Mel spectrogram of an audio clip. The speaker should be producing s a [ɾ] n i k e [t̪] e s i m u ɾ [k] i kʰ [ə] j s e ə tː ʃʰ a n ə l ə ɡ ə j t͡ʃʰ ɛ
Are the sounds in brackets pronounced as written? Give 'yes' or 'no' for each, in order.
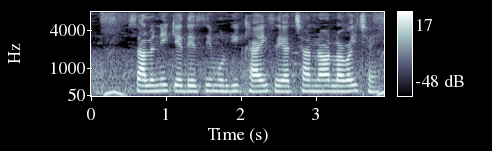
no, no, no, no

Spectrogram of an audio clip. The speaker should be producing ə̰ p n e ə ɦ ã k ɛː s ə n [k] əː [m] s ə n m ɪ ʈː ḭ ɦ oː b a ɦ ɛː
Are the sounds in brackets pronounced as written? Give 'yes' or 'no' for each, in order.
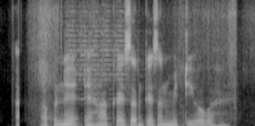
yes, no

